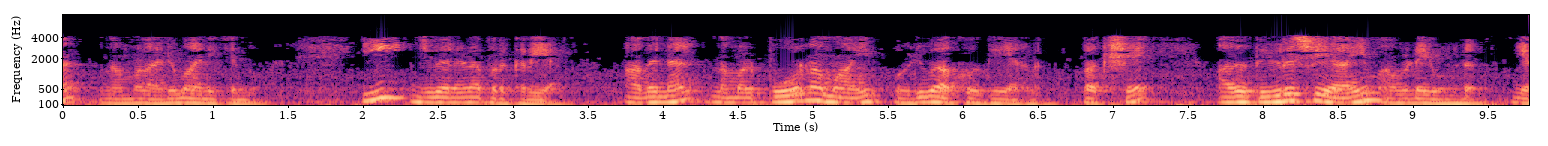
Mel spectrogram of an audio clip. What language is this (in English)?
Malayalam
